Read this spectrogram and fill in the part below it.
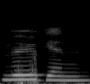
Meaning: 1. to like (something or someone) 2. would like; to want (something) 3. would like; to want 4. to want to; would like to; to wish to 5. to want; would like (similar to möchte) 6. may (as a concession)
- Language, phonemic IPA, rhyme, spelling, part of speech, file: German, /ˈmøːɡən/, -øːɡən, mögen, verb, De-mögen.ogg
